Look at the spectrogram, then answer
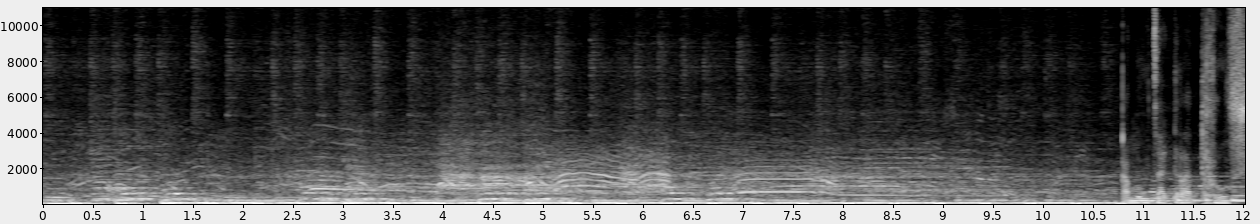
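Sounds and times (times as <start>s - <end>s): crowd whooping and cheering: 0.0s - 10.8s
dance music with heavy bass: 0.0s - 12.0s.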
